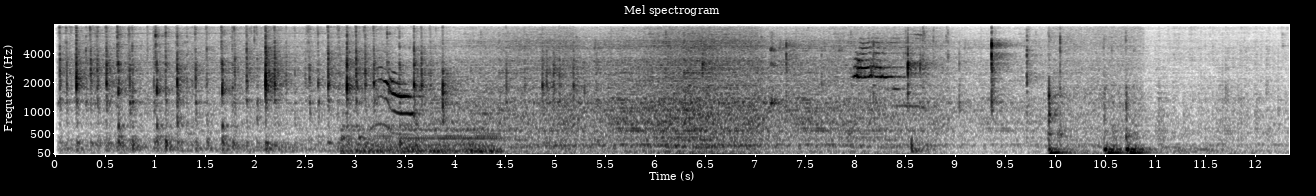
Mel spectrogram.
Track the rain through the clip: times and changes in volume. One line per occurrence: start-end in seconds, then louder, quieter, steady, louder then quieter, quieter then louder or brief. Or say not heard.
0.1-12.3 louder then quieter.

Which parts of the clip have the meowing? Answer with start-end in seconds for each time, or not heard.
2.9-4.5, 7.1-8.8.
